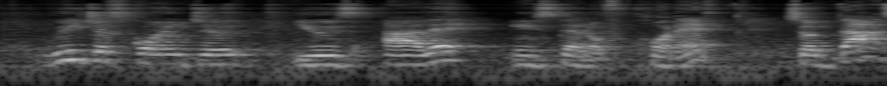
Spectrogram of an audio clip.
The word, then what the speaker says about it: あれ: I know it says R, but we pronounce it like あれ, right?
